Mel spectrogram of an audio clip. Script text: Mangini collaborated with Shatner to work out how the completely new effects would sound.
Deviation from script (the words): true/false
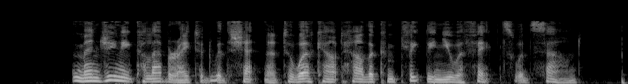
false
